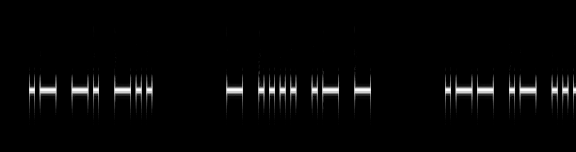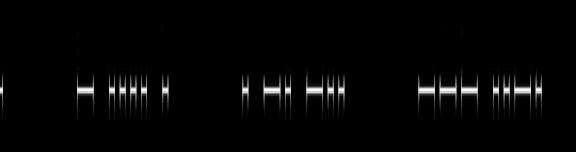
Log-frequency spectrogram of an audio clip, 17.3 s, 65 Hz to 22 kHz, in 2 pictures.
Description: Morse code, heard as a keyed tone, about 16 wpm, 700 Hz. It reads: AND THAT WAS THE END OF
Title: 2x Word-Spacing - Sentences from Top 200 Words - 15wpm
